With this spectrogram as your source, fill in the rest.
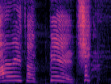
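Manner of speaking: put-on upset complaining tone. Retelling a daughter coming home and complaining: imitating an upset daughter. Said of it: "real upset about it".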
